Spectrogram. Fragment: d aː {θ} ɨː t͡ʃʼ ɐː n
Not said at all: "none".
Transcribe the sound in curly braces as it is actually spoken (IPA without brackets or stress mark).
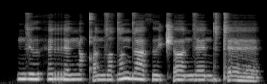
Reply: θ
